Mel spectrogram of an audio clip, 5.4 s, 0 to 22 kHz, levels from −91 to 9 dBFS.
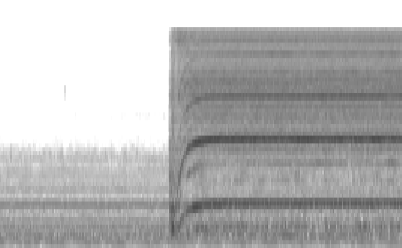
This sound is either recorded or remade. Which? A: remade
